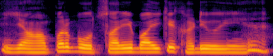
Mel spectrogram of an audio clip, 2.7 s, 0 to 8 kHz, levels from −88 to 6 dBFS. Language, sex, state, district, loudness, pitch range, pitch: Hindi, male, Uttar Pradesh, Shamli, -15 LUFS, 140-160 Hz, 150 Hz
